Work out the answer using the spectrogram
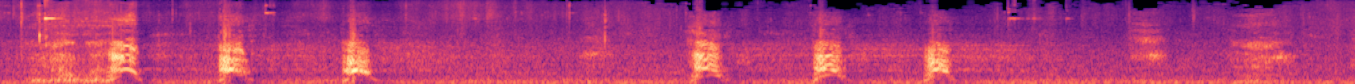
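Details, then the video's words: German Shepherds in a fight give short, punchy barks, six loud ones in about seven seconds with softer yelps between, set against a faint low rumble. "German Shepherds Fighting"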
